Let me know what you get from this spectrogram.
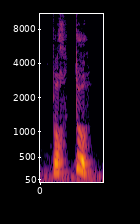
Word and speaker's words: Porto: Presta atenção, tem uma diferença importante com relação ao português, que a sílaba forte no francês é sempre a última. Então, Porto. O. Com o bem mais forte.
